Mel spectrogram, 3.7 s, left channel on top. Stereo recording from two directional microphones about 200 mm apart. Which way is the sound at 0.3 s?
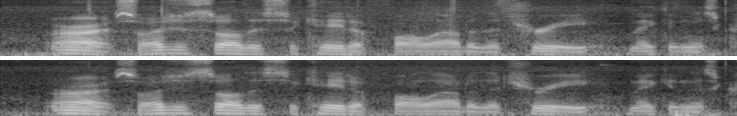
5° right (ahead or behind).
